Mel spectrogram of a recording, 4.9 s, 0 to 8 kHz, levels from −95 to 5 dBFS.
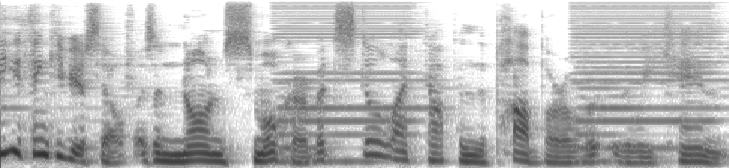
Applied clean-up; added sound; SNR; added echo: classical method log-MMSE.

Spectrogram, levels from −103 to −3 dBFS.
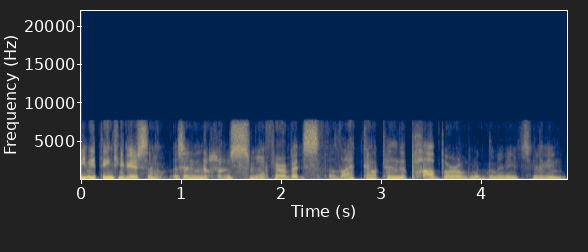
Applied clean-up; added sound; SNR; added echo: neural diffusion model UNIVERSE++.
